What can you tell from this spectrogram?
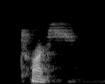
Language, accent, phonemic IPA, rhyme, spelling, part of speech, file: English, Southern England, /tɹaɪs/, -aɪs, trice, verb / noun, LL-Q1860 (eng)-trice.wav
- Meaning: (verb) 1. To pull, to pull out or away, to pull sharply 2. To drag or haul, especially with a rope; specifically (nautical) to haul or hoist and tie up by means of a rope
